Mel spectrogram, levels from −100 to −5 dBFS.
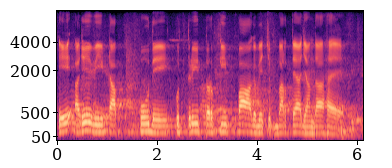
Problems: constant background noise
